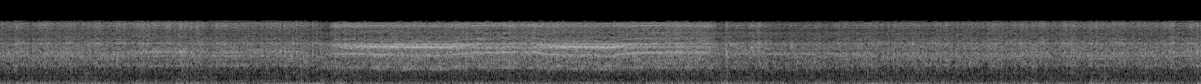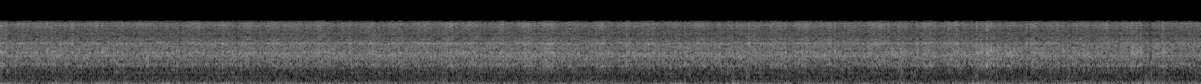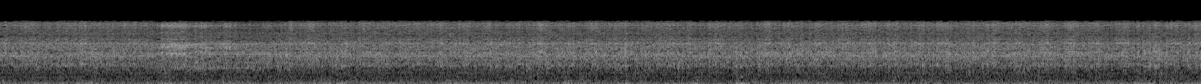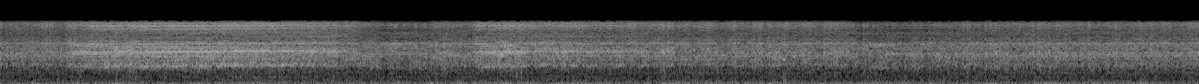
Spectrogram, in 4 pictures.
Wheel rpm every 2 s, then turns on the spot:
230, 230, 220, 230, 240, 230, 230, 230, 230, 230, 230, 230, 230, 230, 230, 230, 230, 230, 220, 230, 230, 230, 230, 230.
none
